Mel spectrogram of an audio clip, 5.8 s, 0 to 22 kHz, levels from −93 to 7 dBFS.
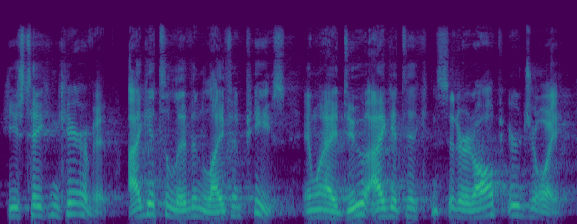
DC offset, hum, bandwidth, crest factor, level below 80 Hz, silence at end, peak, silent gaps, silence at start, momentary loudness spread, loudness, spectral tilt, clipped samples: under 0.1%; none; 14 kHz; 20 dB; -76 dBFS; 0.1 s; -16 dBFS; none; 0.05 s; 9 LU; -36 LUFS; -4 dB/octave; under 0.1%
